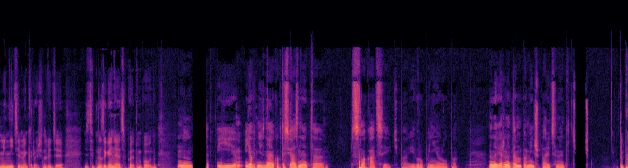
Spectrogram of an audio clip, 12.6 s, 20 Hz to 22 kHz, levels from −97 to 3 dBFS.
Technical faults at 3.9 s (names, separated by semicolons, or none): digital broadcast dropout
